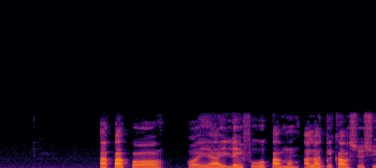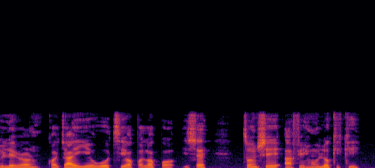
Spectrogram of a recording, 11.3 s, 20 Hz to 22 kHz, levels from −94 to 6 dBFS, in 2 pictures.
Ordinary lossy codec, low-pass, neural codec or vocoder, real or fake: none; 7.2 kHz; none; real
